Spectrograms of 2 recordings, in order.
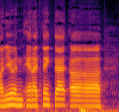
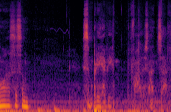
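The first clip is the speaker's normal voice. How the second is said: acted crying, lower and much quieter; 3 semitones lower, 21 dB quieter than usual. Retelling answering a woman in the theater who asks why he's crying, acting out his own crying. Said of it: "you're crying. Why are you crying?".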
